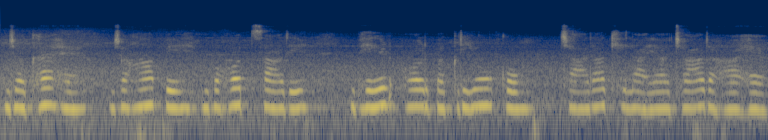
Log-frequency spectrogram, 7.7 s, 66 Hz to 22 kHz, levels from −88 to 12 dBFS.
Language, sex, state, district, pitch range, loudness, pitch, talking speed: Hindi, male, Chhattisgarh, Raipur, 250-270 Hz, -17 LUFS, 255 Hz, 115 wpm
